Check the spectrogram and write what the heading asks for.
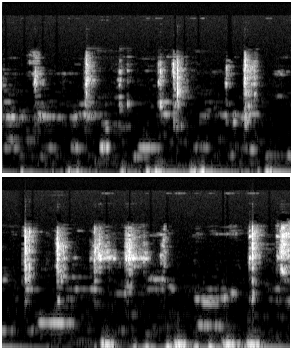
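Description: Small metal parts of a vape mod clicking and clinking together as they are handled and fitted by hand, with a few dull thumps in the second half.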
